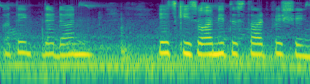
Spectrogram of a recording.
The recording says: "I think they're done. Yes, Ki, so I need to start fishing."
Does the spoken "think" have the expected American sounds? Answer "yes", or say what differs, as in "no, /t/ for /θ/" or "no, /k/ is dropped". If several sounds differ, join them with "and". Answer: no, /t/ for /θ/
